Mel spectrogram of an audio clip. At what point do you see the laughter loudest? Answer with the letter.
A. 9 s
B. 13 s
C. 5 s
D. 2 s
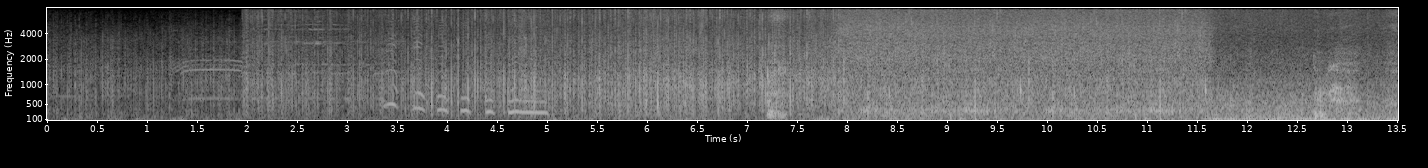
C.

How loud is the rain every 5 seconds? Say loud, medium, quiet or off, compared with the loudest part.
medium, loud, loud.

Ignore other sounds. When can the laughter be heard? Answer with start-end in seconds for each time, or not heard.
3.4-5.0.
